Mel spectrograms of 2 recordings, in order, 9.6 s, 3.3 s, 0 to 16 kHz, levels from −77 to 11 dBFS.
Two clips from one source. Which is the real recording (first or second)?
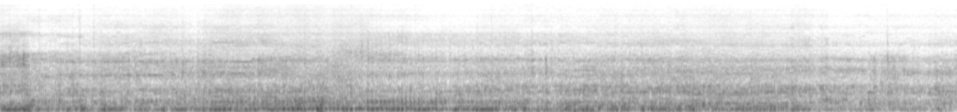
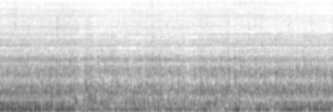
second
